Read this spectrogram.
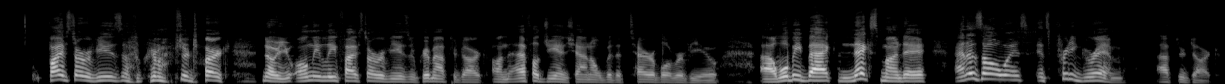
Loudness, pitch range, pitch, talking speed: -23 LUFS, 115-180 Hz, 150 Hz, 195 wpm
